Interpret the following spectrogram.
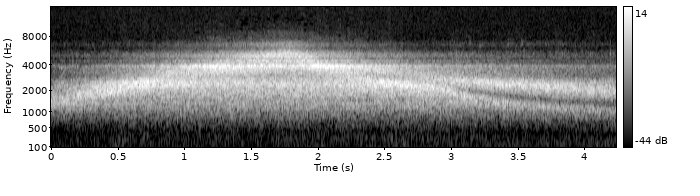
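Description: Opening of the song: a synthesizer sweep, a smooth wash of hiss with no distinct notes, rising in pitch to a peak about halfway through and then falling back.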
